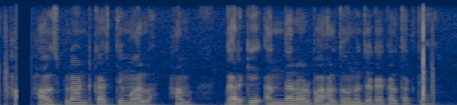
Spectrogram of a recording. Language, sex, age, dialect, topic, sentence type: Hindi, male, 25-30, Awadhi Bundeli, agriculture, statement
